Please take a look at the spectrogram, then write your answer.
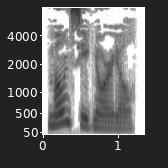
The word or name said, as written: monsignorial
